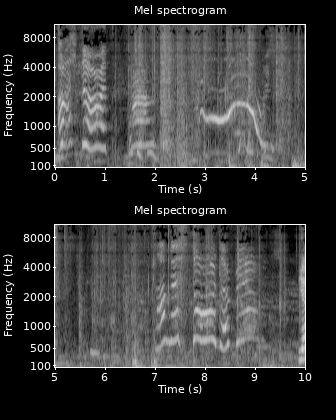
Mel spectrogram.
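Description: A young child's high voice making wordless, sing-song sounds, with a long gliding note partway through.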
